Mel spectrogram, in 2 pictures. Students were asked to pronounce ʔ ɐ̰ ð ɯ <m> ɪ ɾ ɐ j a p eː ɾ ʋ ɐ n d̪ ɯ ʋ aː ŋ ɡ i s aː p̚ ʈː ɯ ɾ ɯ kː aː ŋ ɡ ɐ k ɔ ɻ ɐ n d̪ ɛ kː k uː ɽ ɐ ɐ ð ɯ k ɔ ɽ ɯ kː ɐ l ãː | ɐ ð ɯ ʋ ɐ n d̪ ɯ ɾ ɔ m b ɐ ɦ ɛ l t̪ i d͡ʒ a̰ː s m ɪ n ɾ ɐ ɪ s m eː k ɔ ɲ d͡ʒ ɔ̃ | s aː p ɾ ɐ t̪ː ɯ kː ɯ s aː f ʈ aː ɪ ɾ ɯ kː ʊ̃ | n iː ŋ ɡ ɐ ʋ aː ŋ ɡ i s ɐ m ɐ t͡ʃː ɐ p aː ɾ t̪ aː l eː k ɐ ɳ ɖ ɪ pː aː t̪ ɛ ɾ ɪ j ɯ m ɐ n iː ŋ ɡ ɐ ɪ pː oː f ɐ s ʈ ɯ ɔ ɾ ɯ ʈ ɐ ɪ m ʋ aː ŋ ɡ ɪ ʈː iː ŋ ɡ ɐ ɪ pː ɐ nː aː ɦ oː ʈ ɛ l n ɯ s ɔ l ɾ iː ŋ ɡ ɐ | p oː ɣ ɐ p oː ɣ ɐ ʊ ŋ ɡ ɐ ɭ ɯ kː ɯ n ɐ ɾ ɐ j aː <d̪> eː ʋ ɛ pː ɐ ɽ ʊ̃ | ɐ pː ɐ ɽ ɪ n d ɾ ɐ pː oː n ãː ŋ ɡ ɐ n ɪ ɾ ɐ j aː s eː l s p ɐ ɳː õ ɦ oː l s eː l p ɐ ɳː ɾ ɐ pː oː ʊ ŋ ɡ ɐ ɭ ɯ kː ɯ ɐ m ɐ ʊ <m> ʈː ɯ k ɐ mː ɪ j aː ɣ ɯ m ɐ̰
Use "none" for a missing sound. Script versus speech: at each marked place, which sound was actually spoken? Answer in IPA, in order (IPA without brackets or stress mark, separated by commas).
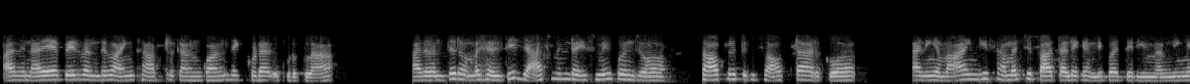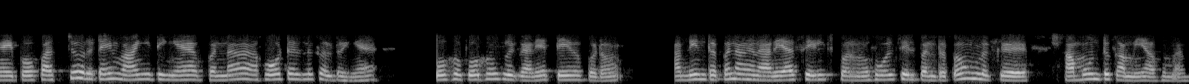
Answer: n, t̪, ɳ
